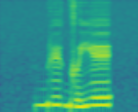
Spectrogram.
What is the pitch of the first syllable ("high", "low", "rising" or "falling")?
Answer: high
